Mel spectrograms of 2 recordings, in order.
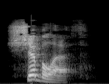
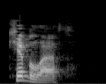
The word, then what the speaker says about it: Shibboleth: And if he said, "Nay," then said they to him, "Say now Shibboleth," okay, or Kibboleth. And if he would say Kibboleth,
